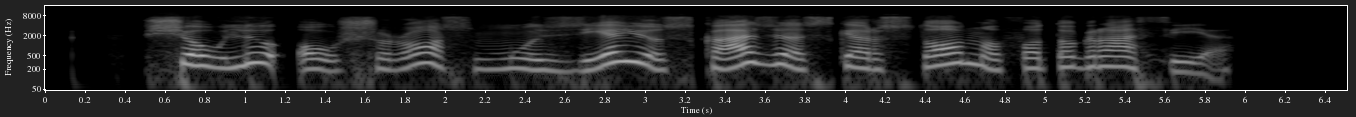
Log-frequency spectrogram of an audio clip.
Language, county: Lithuanian, Utena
